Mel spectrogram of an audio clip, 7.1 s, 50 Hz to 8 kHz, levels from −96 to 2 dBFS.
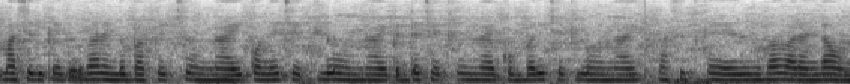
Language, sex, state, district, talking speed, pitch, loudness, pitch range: Telugu, female, Andhra Pradesh, Chittoor, 170 wpm, 215 Hz, -14 LUFS, 210-220 Hz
